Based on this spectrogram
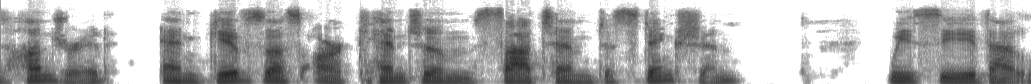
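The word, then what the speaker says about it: centum: And Latin, Kentum, which is a hard C, it's pronounced as a k, and the k of Greek, hecaton, shows that this is the case.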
